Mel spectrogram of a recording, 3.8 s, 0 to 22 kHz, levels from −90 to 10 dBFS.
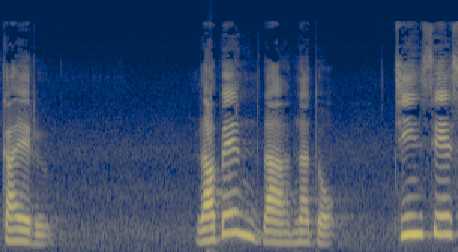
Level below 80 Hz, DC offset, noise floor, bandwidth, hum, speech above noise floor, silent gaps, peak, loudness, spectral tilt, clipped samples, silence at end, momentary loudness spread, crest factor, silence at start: -60 dBFS; under 0.1%; -48 dBFS; 15.5 kHz; none; 31 dB; none; 0 dBFS; -17 LUFS; -4 dB/octave; under 0.1%; 0 s; 12 LU; 18 dB; 0 s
